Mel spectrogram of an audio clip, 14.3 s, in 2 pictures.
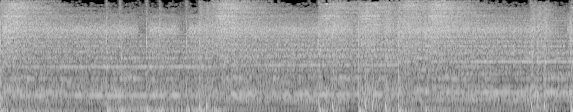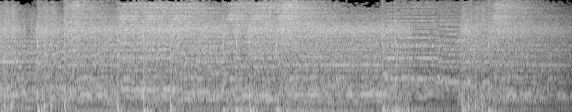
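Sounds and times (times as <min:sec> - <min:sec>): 
intro music: 0:00.0 - 0:14.3.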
